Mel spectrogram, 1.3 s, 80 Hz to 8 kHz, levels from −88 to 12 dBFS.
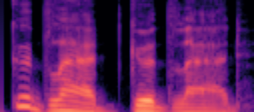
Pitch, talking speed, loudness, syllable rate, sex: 120 Hz, 190 wpm, -17 LUFS, 3.4 syllables/s, male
